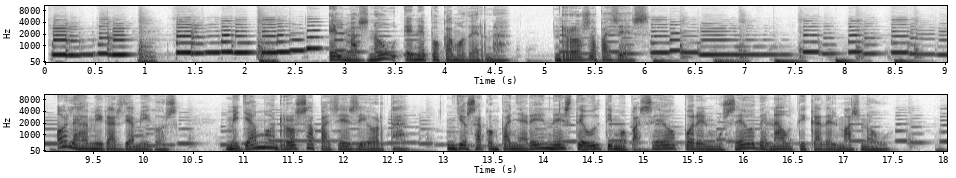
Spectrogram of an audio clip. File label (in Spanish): audioguia esp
